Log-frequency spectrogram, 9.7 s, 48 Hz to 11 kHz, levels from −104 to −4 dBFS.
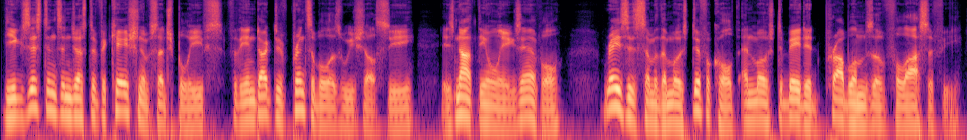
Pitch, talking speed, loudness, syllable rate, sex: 100 Hz, 185 wpm, -21 LUFS, 6.4 syllables/s, male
